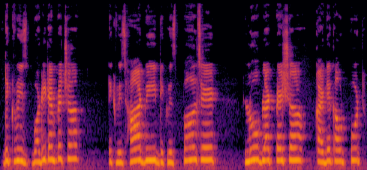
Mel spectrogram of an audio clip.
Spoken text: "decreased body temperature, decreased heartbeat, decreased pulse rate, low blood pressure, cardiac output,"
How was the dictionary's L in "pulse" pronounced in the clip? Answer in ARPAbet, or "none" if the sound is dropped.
L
